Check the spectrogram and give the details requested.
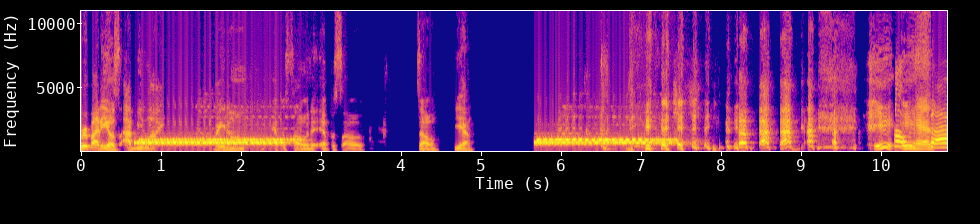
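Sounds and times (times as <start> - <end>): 
speech: 0.0 - 5.0, 6.8 - 10.8
landline telephone ringing with a buzzing electronic tone: 0.6 - 2.8, 5.7 - 7.6
people chuckling: 6.5 - 10.5.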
